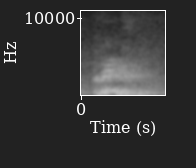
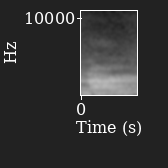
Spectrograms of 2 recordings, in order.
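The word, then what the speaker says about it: knife: Knif. Nard. Nard. K-nya enggak usah dibaca. Nard.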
